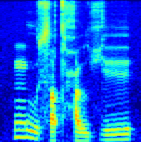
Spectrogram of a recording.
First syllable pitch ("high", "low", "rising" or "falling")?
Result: falling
